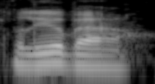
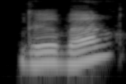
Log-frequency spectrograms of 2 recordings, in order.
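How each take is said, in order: First: "Liu Bao" said firmly with a falling end; "Liu Bao" stated as a sure answer, falling at the end; statement tune. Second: "Liu Bao?" rising at the end, unsure; "Liu Bao?" asked as a doubtful question, pitch going up; question tune. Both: Shown as a demonstration. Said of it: "You say".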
